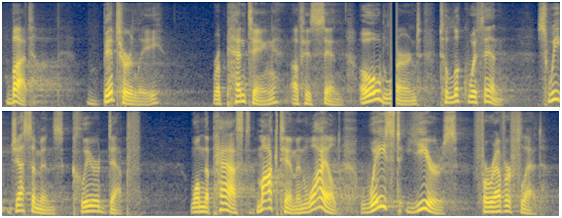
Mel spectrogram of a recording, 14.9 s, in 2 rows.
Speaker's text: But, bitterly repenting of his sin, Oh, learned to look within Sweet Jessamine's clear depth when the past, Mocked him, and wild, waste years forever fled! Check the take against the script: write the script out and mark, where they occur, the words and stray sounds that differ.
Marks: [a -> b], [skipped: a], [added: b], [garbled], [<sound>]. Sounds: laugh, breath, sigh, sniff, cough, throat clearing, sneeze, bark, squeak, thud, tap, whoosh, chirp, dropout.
But, bitterly repenting of his sin, Oh, learned [dropout] to look within Sweet Jessamine's clear depth when the past, Mocked him, and wild, waste years forever fled!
